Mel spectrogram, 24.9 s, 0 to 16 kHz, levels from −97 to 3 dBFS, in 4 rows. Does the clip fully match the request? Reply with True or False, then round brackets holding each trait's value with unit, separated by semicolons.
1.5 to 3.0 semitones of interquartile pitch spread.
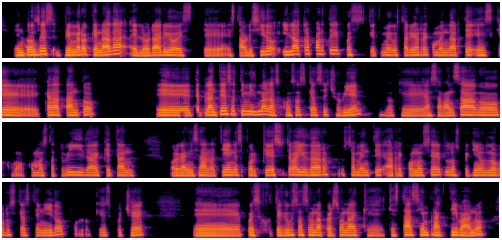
True (2.6 semitones)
